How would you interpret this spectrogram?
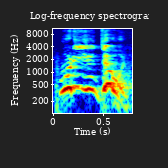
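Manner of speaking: high, loud frantic guard yell; frantic security guard shouting; mimicking security guard. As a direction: bark it like a panicked guard stopping a car. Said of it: "He's like".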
